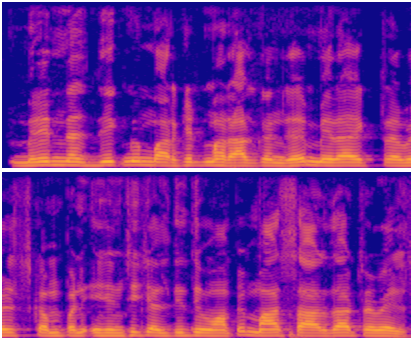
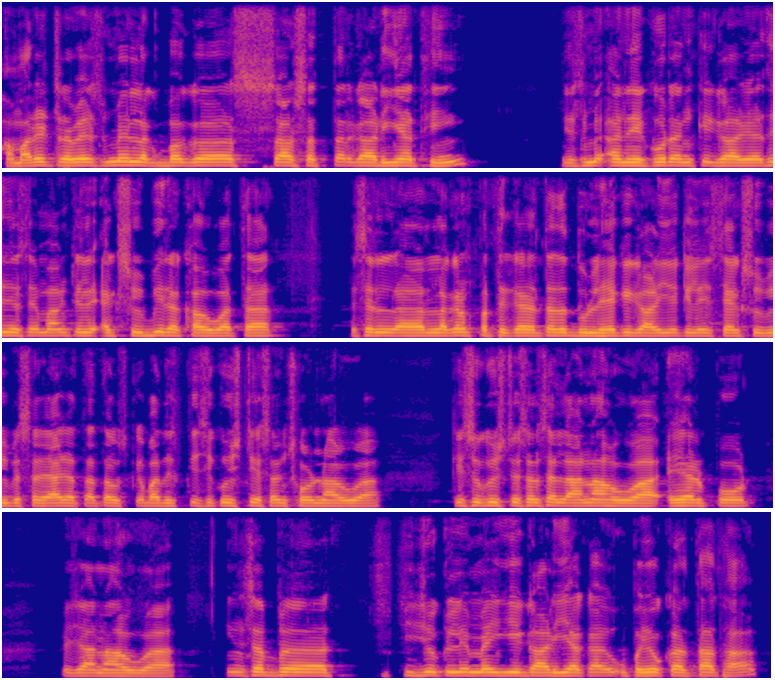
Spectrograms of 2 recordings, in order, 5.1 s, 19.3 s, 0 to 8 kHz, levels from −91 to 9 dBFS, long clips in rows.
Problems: background sounds at intervals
